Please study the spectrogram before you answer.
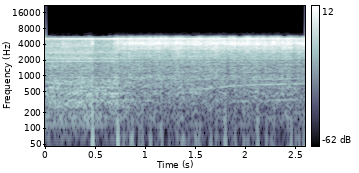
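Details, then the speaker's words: Axial XR10 rock crawler stock front axle with ceramic flange bearings spinning: high steady whine with faint rattle, much louder; gears have too much room, probably a failed bearing. "by the sound of it that's the sound of gears having way too much room and that's probably because one of the bearings is gone hear how much louder that is than this"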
